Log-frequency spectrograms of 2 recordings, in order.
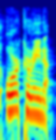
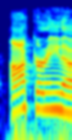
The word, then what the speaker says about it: ocarina: orcarina acarina acarina sorry I pronounce orcarina cuz I'm Irish we've always for some reason we just say orcarina I don't know it's just a thing that I do a sorry Ocarina of Time Legend of Zelda Ocarina of Time I know that's the correct way to say it and that's actually the word but I've never said it like that I I do apologize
